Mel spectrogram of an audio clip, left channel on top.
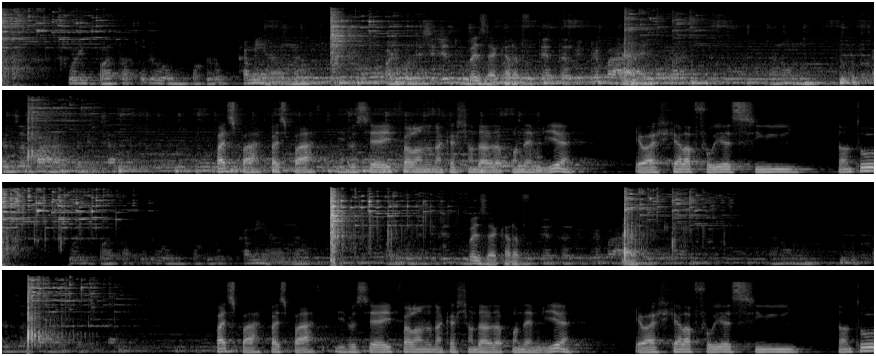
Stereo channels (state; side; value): normal; both; correlation 0.63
